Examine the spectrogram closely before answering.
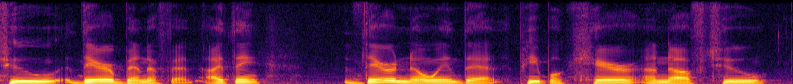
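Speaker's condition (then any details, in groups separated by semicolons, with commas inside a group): ALS; onset in one foot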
